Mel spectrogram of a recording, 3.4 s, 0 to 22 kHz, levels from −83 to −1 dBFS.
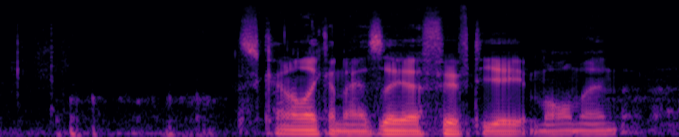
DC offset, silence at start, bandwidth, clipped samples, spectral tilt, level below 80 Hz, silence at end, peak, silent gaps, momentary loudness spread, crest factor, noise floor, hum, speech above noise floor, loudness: under 0.1%; 0.3 s; 20 kHz; under 0.1%; -4.5 dB/octave; -66 dBFS; 0 s; -14 dBFS; none; 22 LU; 22 dB; -56 dBFS; none; 22 dB; -35 LUFS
